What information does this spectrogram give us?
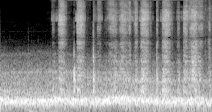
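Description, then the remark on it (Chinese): A brush writing with ink on paper as Cao Huoxing writes, with quick, irregular scratchy strokes in a steady run after a brief quiet start, over a constant low hum. “风声呼啸，曹火星的手指不住地颤抖，用笔墨和泪水描绘着战火纷飞的革命时代。”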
